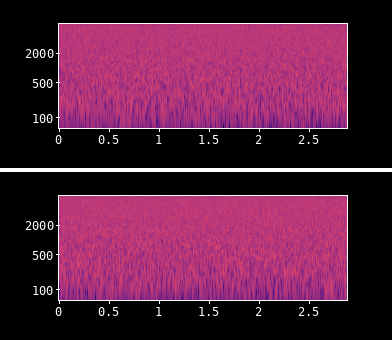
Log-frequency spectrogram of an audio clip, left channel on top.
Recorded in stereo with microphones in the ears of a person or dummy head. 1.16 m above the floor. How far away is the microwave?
No microwave in this recording.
